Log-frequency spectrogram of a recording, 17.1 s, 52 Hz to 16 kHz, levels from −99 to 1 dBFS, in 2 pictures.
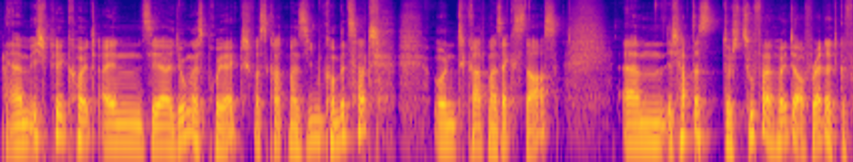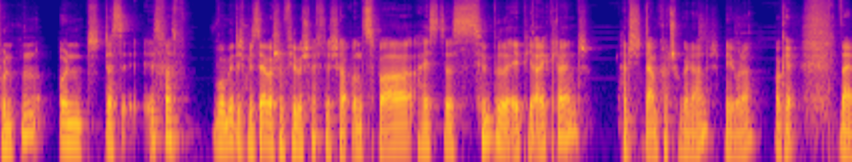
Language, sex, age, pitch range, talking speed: German, male, 20-39, 85-105 Hz, 210 wpm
